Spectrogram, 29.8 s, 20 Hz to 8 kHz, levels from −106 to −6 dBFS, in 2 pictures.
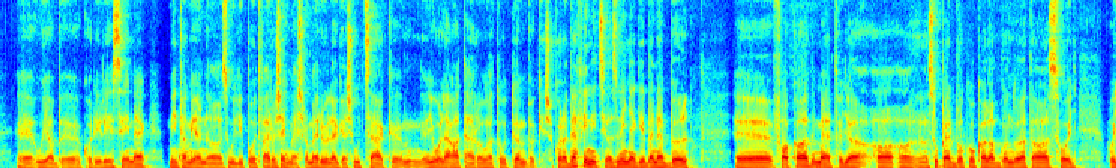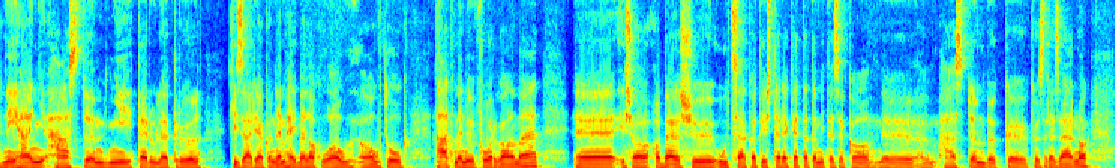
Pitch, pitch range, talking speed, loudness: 105 Hz, 95-110 Hz, 115 wpm, -19 LUFS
